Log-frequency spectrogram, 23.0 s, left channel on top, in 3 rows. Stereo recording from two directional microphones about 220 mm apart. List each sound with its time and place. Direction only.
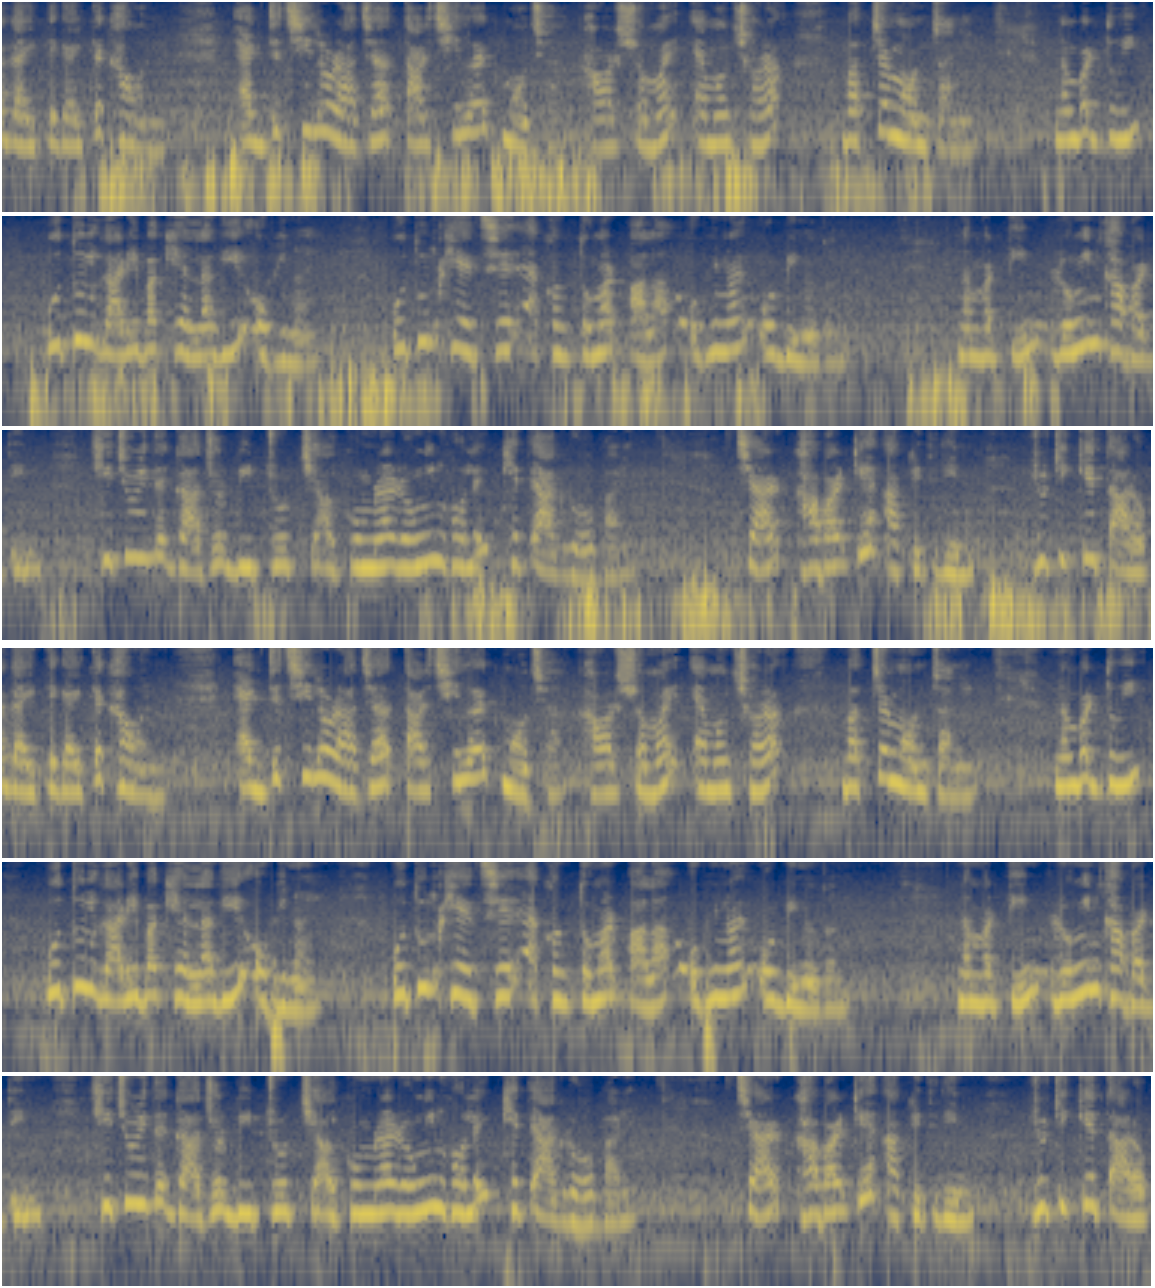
0.0 s a woman's voice: 10° right (ahead or behind)
7.0 s a woman's voice: 15° right (ahead or behind)
14.1 s a woman's voice: 15° right (ahead or behind)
